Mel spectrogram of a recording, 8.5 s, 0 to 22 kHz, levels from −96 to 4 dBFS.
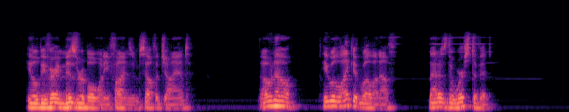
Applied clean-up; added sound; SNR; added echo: neural mask model DeepFilterNet 3.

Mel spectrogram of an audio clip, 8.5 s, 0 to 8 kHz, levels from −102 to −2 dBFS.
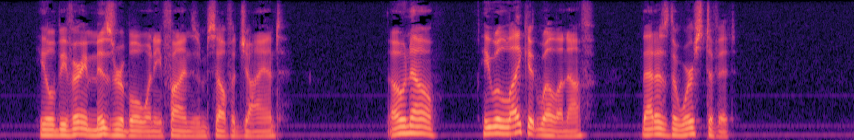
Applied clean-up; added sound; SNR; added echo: none; none; none; none.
